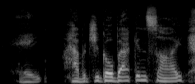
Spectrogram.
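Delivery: low, soft retold suggestion; calming coworker. Coworker sending the screamer back inside, low and soft. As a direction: quietly talk the ranter down. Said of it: "and she's like".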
